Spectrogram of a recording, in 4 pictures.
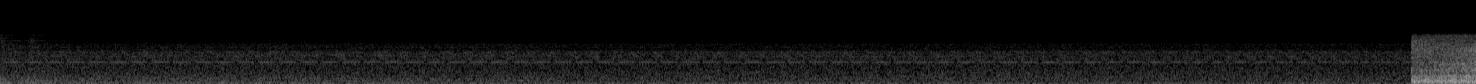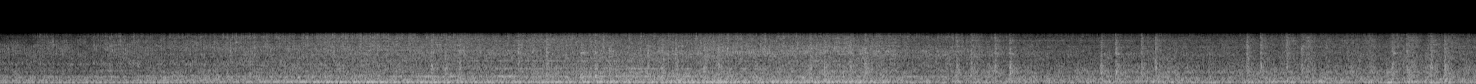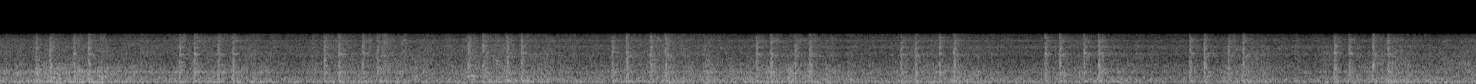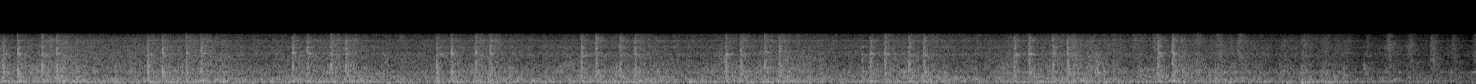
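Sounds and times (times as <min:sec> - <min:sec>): diesel locomotive engine: 0:14.1 - 0:59.0
wheels clacking over rail joints: 0:14.2 - 0:40.8, 0:41.4 - 0:59.0.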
